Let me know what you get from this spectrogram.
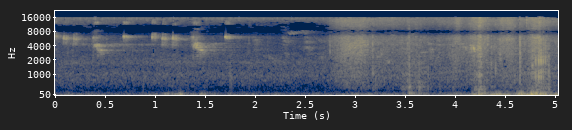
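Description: A small bird chirping, repeated short high notes that fall in pitch. Over the second half, a low rumbling noise builds up, like wind or handling on the microphone.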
